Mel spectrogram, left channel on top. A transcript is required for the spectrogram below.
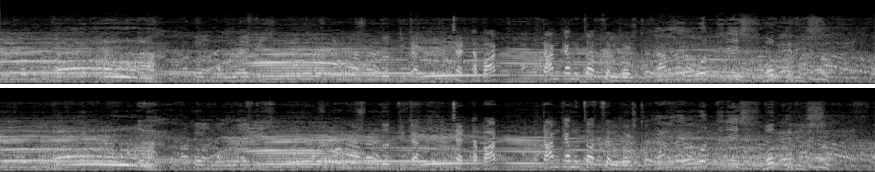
চারটা বাট। দাম কেমন চাচ্ছেন বয়সটা? 32।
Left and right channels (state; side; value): normal; both; correlation 0.53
